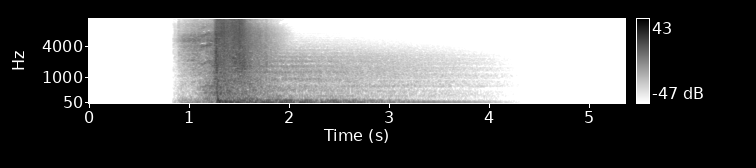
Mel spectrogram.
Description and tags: Riser Hit sfx 040
Riser Hit effect,is perfect for cinematic uses,video games.
Effects recorded from the field.
Recording gear-Zoom h6 and Microphone - RØDE NTG5
REAPER DAW - audio processing
sweep, deep, riser, logo, bass, game, indent, epic, cinematic, hit, stinger, effect, industrial, thud, explosion, implosion, movement, sub, reveal, video, tension, metal, trailer, impact, boom, sound, transition, whoosh, gameplay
